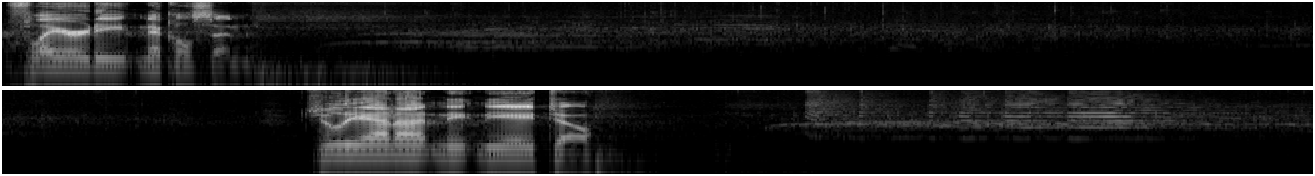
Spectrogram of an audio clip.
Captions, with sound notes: Margaret Flaherty Nicholson. [cheers and applause] Juliana Nieto. [cheers and applause]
